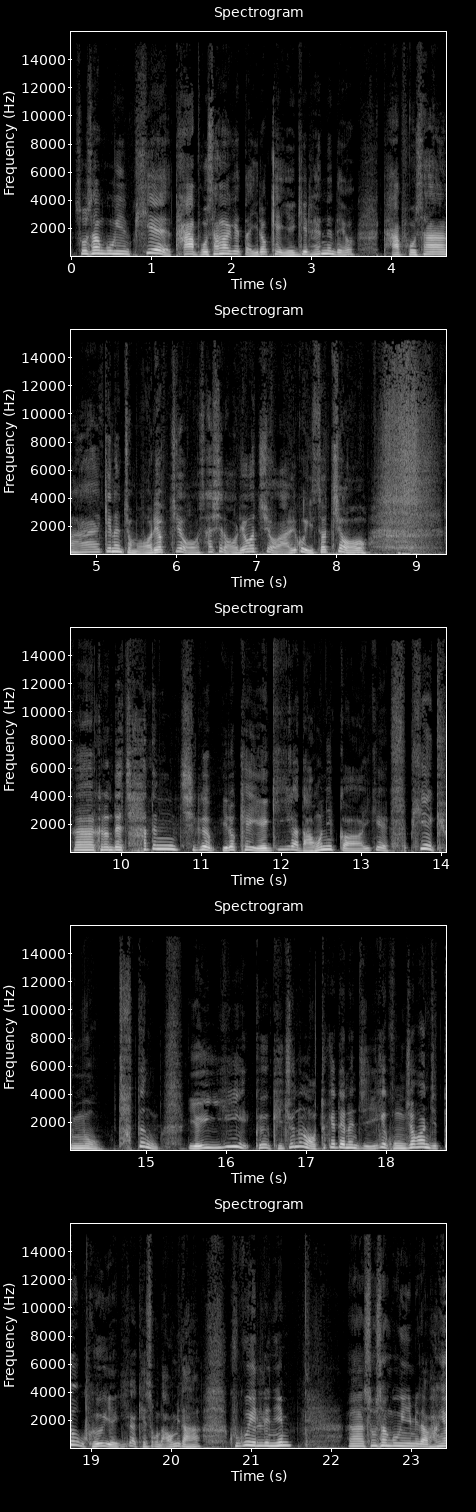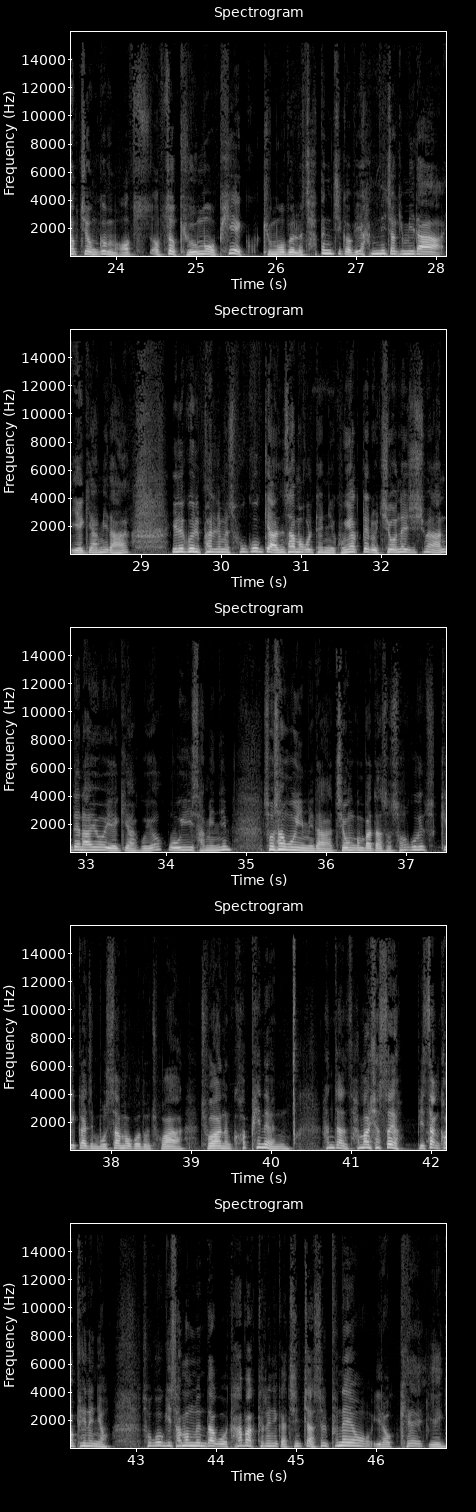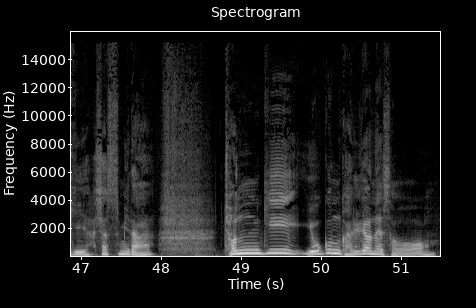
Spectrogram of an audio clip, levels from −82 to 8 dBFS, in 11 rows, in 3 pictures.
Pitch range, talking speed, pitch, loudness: 150-200 Hz, 290 characters per minute, 175 Hz, -19 LUFS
